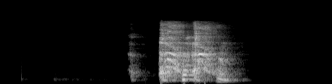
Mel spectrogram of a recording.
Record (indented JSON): {
  "cough_length": "3.3 s",
  "cough_amplitude": 32767,
  "cough_signal_mean_std_ratio": 0.36,
  "survey_phase": "beta (2021-08-13 to 2022-03-07)",
  "age": "18-44",
  "gender": "Male",
  "wearing_mask": "No",
  "symptom_none": true,
  "symptom_onset": "13 days",
  "smoker_status": "Never smoked",
  "respiratory_condition_asthma": false,
  "respiratory_condition_other": false,
  "recruitment_source": "REACT",
  "submission_delay": "2 days",
  "covid_test_result": "Negative",
  "covid_test_method": "RT-qPCR",
  "influenza_a_test_result": "Unknown/Void",
  "influenza_b_test_result": "Unknown/Void"
}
